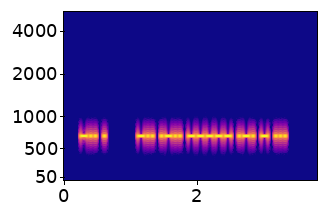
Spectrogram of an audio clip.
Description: Morse code, heard as a keyed tone, about 36 wpm, 700 Hz. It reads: DE DL0RTS
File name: UK MASTER QSOs TRAINING / 35WPM / UK MASTER QSOs 0038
